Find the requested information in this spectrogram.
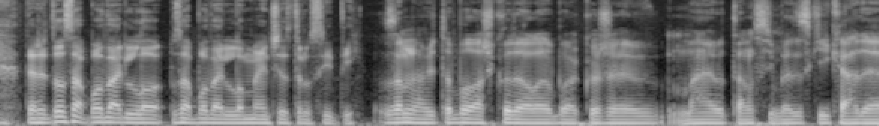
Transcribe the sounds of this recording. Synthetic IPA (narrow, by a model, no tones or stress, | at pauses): t̪aɡʒɛt̪ɔs̬apɔd̪aɾilɔt̪ɔs̬ap̬ɔd̪aɾilɔmɛnt͡ʃɛst̪ɾɔsit̪izamɲabit̪ɔbɔlaʃkɔd̪alɛbɔakɔʒɛmajuːt̪amsimbat̪it͡skiːkaːd̪ɛ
